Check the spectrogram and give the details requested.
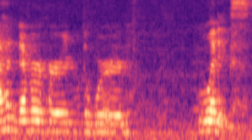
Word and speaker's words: Linux: It's Linux.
